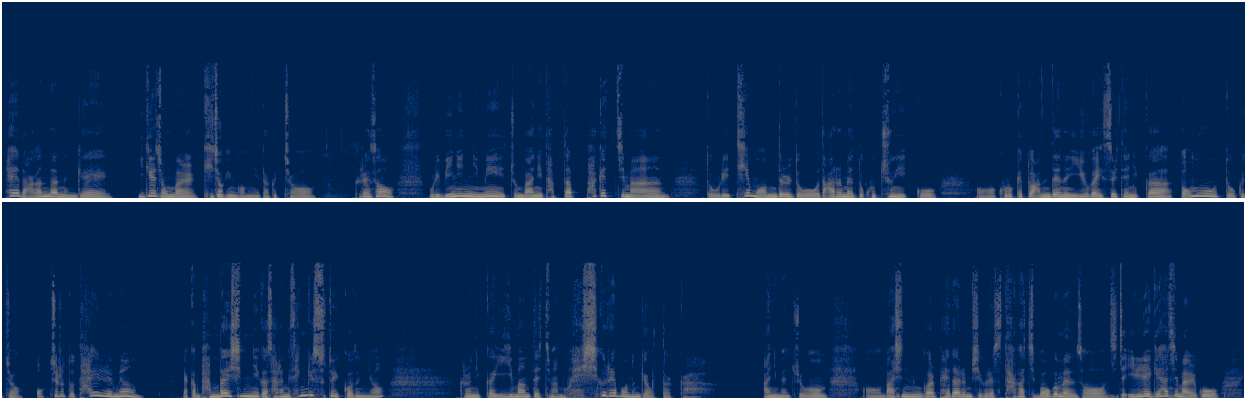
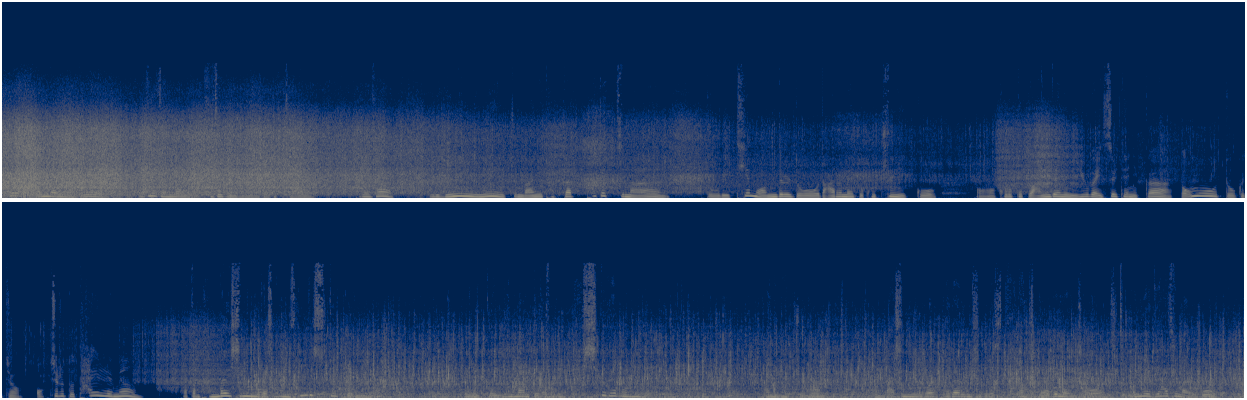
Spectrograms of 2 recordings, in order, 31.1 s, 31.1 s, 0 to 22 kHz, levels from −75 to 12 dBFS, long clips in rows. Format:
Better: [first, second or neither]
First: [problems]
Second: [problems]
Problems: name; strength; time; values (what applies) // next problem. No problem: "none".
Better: first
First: none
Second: household noises; very loud; throughout; 4 dB above the speech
